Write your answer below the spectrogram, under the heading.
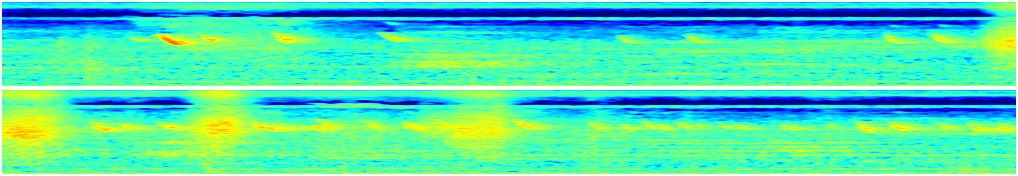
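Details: Aseel chicks in a brooder give faint, high, downslurred peeps in a loose repeated series, with a few louder broadband bumps and a steady low hum underneath.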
